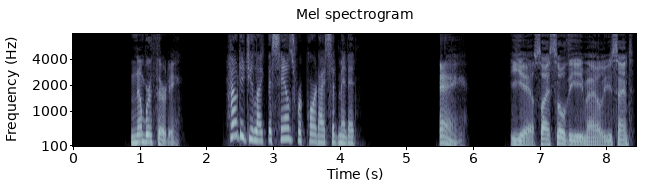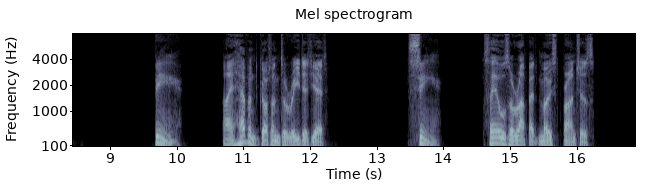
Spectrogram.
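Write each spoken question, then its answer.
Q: How did you like the sales report I submitted?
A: B: I haven't gotten to read it yet.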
